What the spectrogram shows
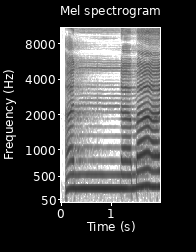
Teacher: hukumnya adalah Mad Thobi'i zohiri sebab ada Alif didahului harakat fathah maka huruf mim panjangkan dua harakat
